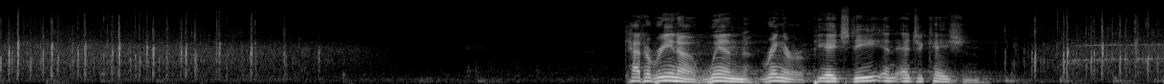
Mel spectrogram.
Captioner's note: applause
